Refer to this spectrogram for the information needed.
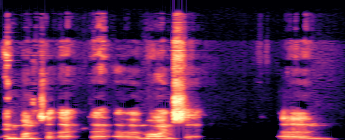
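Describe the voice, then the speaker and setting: Low husky-voiced man, hesitant. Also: a little slow. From England. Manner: hesitant, many fillers and restarts. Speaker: guest, small business owner. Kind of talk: casual interview chat.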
